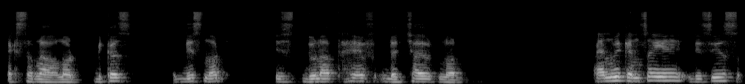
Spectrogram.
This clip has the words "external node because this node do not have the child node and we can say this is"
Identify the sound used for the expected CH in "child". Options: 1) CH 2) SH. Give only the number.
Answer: 1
